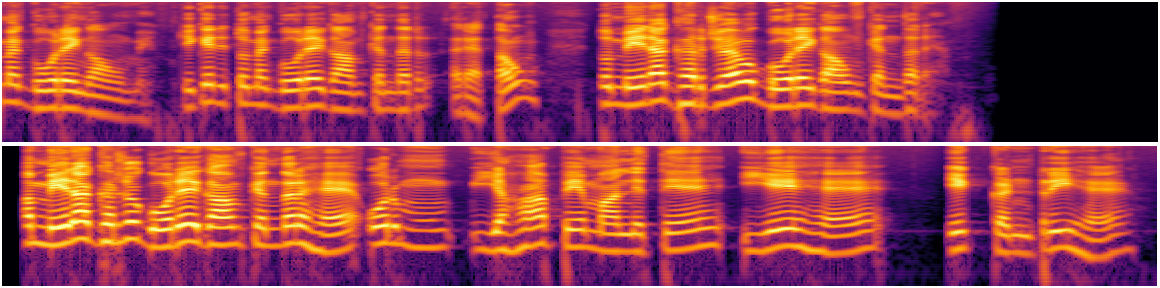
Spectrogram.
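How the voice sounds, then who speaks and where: A male teacher gives a recorded exam-prep lecture in a fairly high, smooth voice. He's chatty, repeats himself, and keeps checking with his students. The audio is clean studio quality with no echo.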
